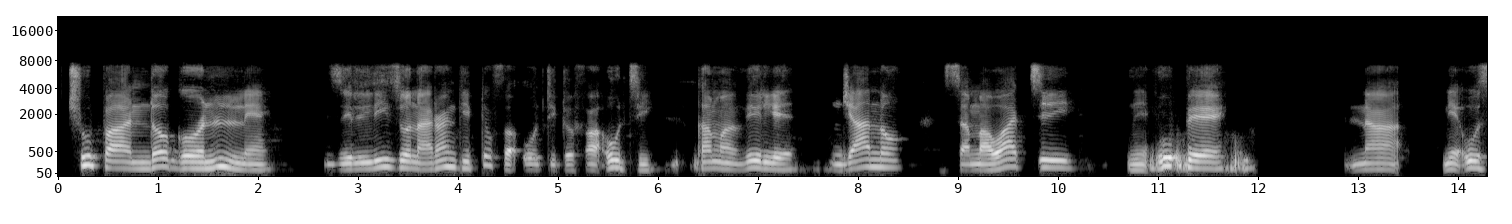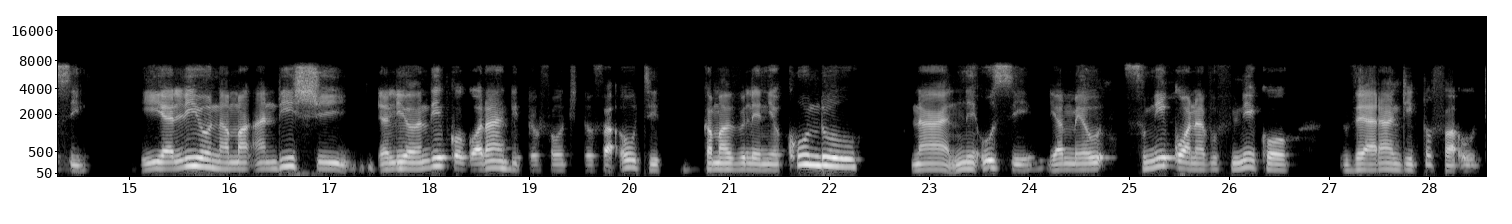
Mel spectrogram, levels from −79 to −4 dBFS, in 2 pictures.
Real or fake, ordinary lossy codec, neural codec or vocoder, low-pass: fake; Opus, 32 kbps; codec, 16 kHz, 1 kbps, X-Codec, HuBERT features, trained on balanced general audio; 7.2 kHz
